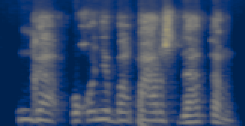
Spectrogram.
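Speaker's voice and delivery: high-pitched firm demand; imitating a caller who won't be refused; insistent caller. Caller insists he must come.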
